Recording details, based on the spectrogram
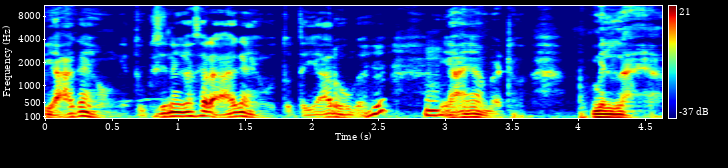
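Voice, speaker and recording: Noticeable background noise sits behind a man's very deep, low voice. His pitch swings very widely and his loudness shifts a lot. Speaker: news anchor and theatre actor. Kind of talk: interview answer. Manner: casual, conversational.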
